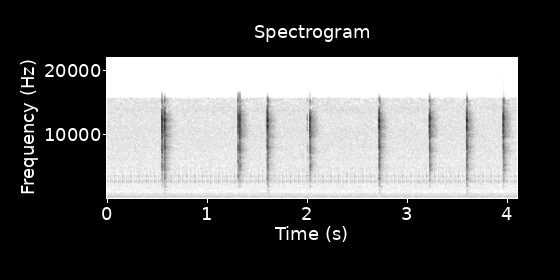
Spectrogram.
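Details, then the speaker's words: Vintage Stabo XF-4012 CB radio with no AM mode, new relay fitted and powered externally from a bench supply: eight crisp sharp clicks in about four seconds over a faint hum; relay switching properly. "I can clearly hear the clicking"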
